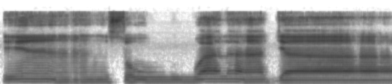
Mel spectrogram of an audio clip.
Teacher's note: nun yang bertasdid itu didengungkan dengan berhenti kurang lebih 2 ketukan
